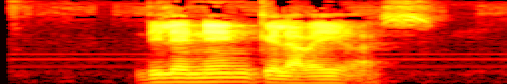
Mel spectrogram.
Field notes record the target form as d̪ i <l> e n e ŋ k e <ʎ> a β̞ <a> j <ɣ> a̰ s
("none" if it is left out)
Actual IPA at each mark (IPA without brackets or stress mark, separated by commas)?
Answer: l, l, e, ɣ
